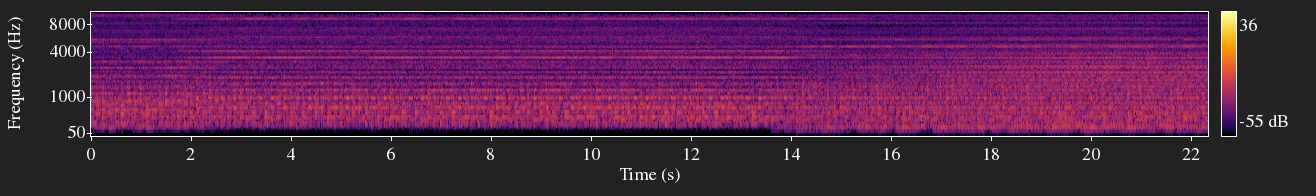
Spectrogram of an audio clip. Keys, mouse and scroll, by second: 1.5 Escape, 11.2 b.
